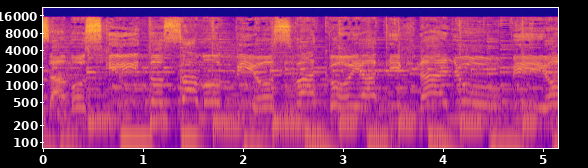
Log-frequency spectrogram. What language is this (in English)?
Croatian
